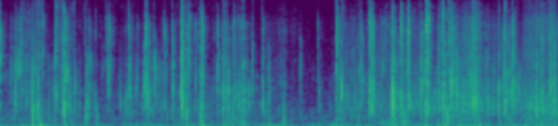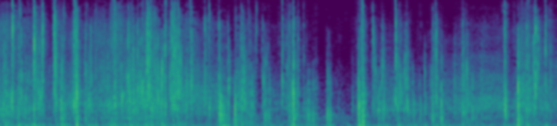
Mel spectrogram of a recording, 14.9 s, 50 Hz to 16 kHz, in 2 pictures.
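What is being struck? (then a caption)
Polyethylene air cushion packaging strip. A bunched, clear polyethylene strip of air-filled packaging cushions is pressed against the chest and squeezed by a gloved hand. It makes a dense, continuous run of bright, crisp crinkles and crackles from the film, with only brief lulls near the 4- and 12-second marks. The snaps are sharp and dry, dying away almost instantly.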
